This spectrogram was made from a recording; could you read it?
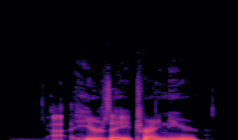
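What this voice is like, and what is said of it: Creepy put-on voice. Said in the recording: “creepy voice”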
